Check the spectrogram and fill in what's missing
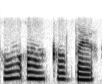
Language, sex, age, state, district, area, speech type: Assamese, female, 18-30, Assam, Dibrugarh, rural, conversation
